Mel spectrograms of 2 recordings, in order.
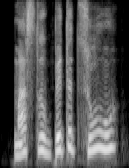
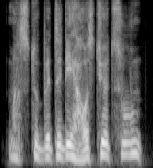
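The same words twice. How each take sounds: First: Much higher, rising plea; repeated request. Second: Said in the usual way. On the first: A narrator's reading. Brother asks his distracted sister to shut the door, insistent repeated request. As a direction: ask a second time, pitched right up. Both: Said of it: "bat Philipp nochmal".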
